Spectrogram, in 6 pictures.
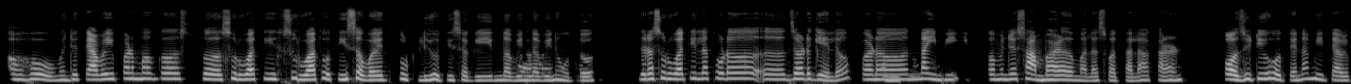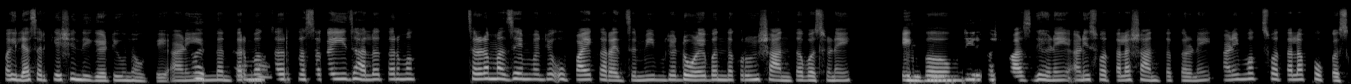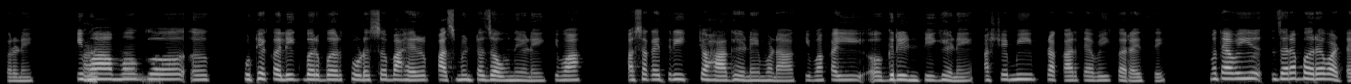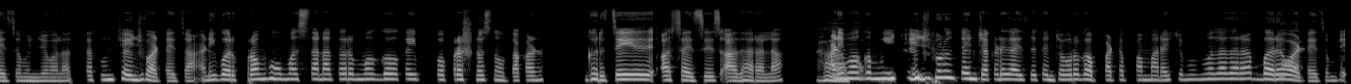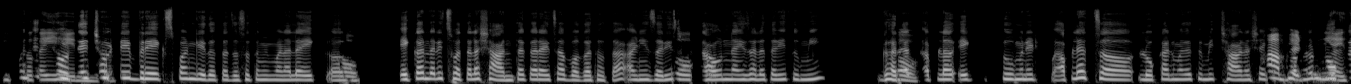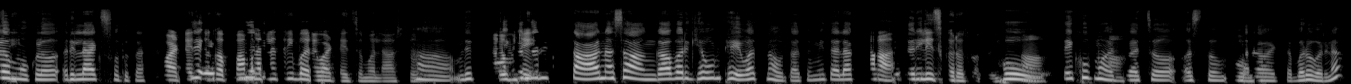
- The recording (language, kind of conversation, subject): Marathi, podcast, ताण कमी करण्यासाठी तुम्ही रोज काय करता?
- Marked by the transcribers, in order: static; distorted speech; in English: "कलीग"; in English: "वर्क फ्रॉम होम"; laughing while speaking: "चेंज"; other background noise; tapping; in English: "रिलीज"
